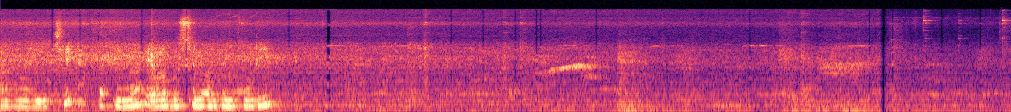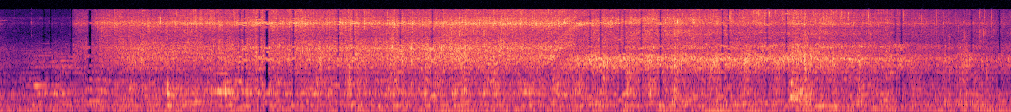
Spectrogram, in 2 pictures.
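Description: Hot oil sizzles and bubbles in a pan.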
